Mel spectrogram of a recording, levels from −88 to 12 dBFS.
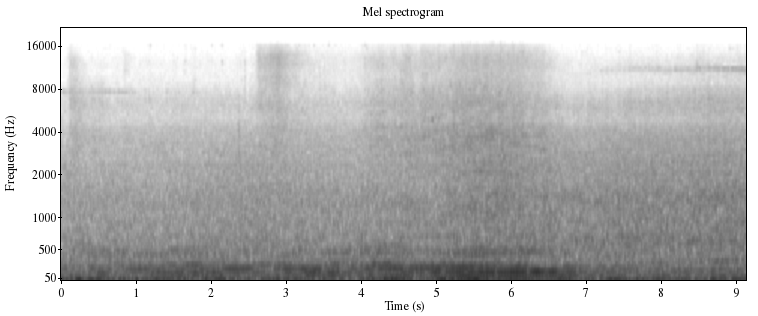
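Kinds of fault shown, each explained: Lost LE Audio frames: at 2.07 to 2.14 s, about 37.5 ms of audio drops out in short bursts over 60 ms, with runs of roughly 15 ms at most. The LC3 decoder fills each gap by repeating the last spectrum with randomised signs, briefly smearing the sound into noise.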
